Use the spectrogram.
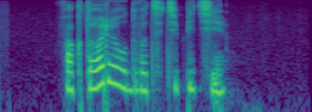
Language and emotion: Russian, neutral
